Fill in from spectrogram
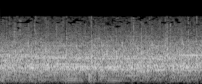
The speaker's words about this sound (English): But there's one thing I'm going to give them a round of applause on.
